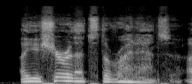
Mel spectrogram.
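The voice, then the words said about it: Generic grumpy American accent. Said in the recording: “Just generic, grumpy American accent.”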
